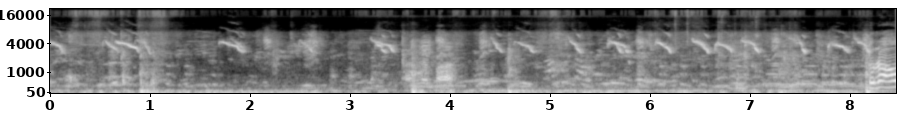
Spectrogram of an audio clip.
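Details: Backyard poultry chickens calling continuously: thin, high peeps that curve downward, several birds overlapping in quick succession, with a few lower murmurs and a constant low droning hum beneath.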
